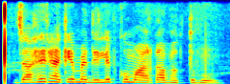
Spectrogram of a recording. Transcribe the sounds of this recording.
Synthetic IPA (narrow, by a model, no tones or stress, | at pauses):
zaːɦɪɾɦɛkemɛ̃d̪ɪlɪp̚kʊmaːɾɡabʱɐkt̪ɦũː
